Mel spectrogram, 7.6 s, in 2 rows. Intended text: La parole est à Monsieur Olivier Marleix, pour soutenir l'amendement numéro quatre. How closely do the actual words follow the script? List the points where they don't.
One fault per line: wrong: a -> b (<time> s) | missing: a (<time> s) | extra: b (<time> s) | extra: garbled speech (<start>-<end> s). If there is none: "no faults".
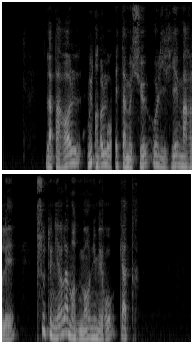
extra: garbled speech (1.7-2.2 s)
missing: pour (4.1 s)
